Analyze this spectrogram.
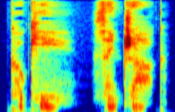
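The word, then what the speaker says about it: coquilles Saint-Jacques: It's pronounced Koki St. Jacqu, my face flames.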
